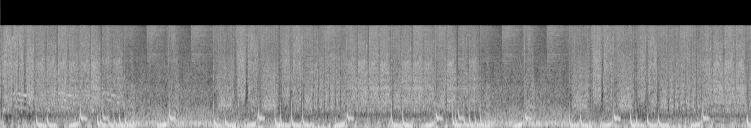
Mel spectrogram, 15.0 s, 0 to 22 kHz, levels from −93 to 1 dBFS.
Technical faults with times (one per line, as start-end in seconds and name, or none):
none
